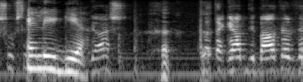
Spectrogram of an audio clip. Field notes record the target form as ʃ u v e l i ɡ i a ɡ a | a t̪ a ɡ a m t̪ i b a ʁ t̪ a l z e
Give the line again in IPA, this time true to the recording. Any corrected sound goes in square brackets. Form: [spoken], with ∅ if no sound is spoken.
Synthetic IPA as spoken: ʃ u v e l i ɡ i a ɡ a | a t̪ a ɡ a m [d̪] i b a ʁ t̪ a l z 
